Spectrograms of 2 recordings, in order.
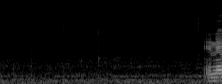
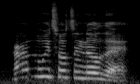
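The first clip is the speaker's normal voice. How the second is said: frustrated; 8 semitones higher, 5 dB louder than usual. Real, not acted. Frustrated at game objective.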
